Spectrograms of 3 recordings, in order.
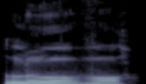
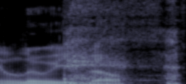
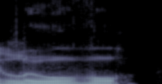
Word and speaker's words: Louisville: I think it might have been when we were in Louisville. Yeah, Louisville. You got to say it like that. You can't say Louisville. Got to say Louisville.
